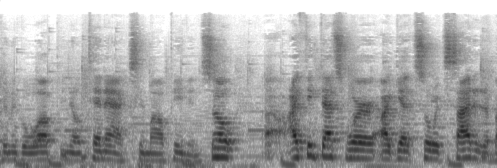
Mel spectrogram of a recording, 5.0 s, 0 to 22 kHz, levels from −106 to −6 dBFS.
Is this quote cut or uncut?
cut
